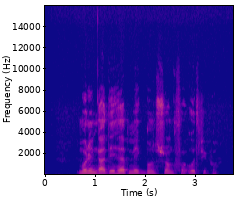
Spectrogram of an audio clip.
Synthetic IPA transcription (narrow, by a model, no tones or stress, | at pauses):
moɾĩŋɡadeɦɛlpmek̚bɔ̃nstɹɔ̃ŋɡfɔ̰ʔodpʰipʰo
